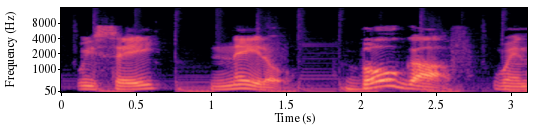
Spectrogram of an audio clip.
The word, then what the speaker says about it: NATO: Acronyms are spoken as a word. So NATO, North Atlantic Treaty Organization, is not pronounced NATO. We say NATO.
